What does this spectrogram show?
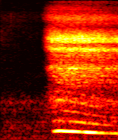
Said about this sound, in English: And taking another deep breath with me if you'd like.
